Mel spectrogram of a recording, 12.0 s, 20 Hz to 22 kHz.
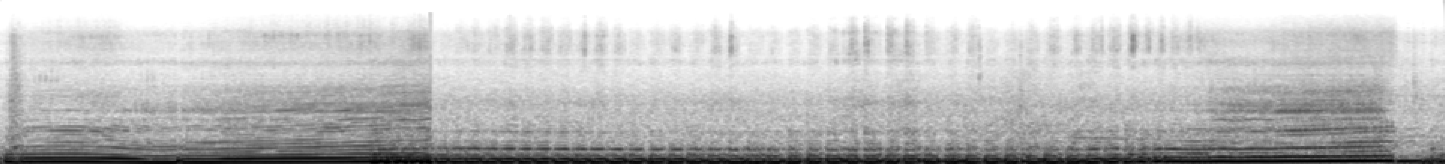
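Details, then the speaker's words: Home-built 13B rotary with carburetor, first test drive, fuel gauge on empty: revs then bogs into an uneven, stumbling drone under load without clean pickup; carburetor starving for fuel, running lean. "he's lean as [ __ ] right it's pretty lean something's up righty so um first test drive didn't go very well I can just feel um instantly that the um carburetor is fully starving for fuel"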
